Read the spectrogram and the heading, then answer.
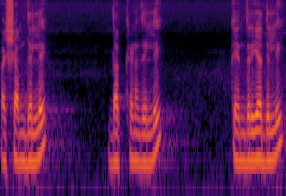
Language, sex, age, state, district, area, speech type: Sindhi, male, 30-45, Delhi, South Delhi, urban, spontaneous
